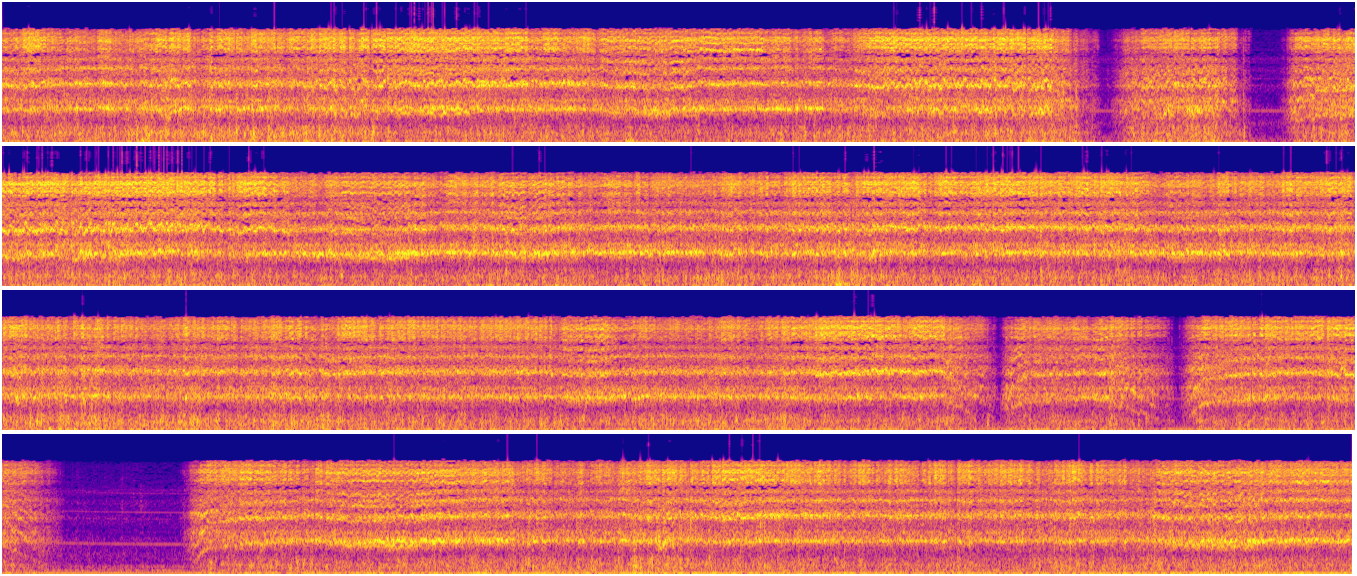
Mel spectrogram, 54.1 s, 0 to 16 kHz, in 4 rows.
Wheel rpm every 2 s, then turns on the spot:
230, 220, 220, 230, 210, 110, 120, 210, 220, 230, 230, 230, 230, 240, 230, 230, 220, 230, 160, 130, 90, 140, 220, 230, 230, 240, 220.
none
